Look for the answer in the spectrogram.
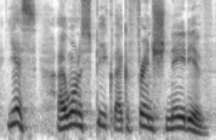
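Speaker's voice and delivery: high, bright English voice of a keen learner; eager customer voice. Pretend. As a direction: pitch up and click yes with enthusiasm. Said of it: "vous n'avez plus qu'à faire".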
